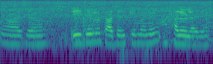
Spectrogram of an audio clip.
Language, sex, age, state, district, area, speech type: Bengali, female, 18-30, West Bengal, Purba Bardhaman, urban, spontaneous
